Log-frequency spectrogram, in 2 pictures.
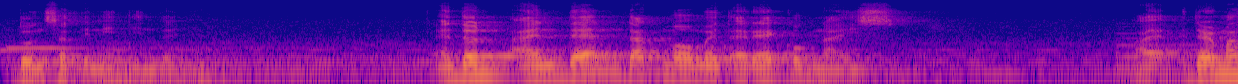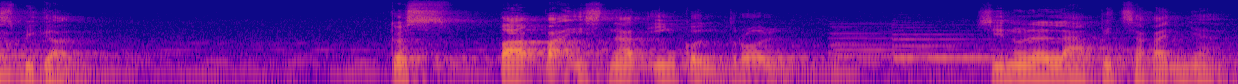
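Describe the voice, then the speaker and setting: A pastor preaching a sermon, telling a story of his childhood and rising into emphatic preaching, mixing English into Tagalog. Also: a little high. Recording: echoey hall with faint music.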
